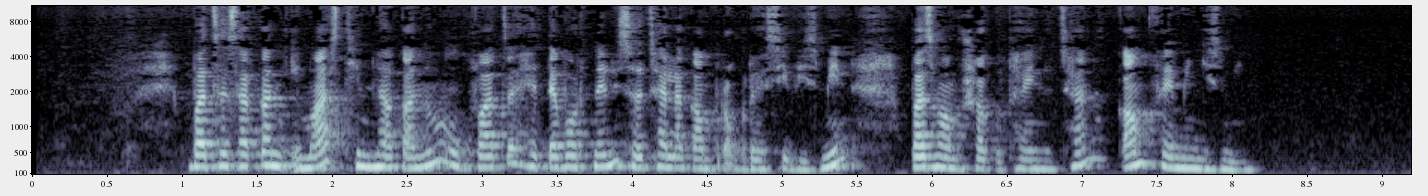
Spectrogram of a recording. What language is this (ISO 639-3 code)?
hye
